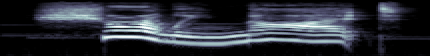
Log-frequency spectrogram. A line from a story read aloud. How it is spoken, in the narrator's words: Stella exclaimed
